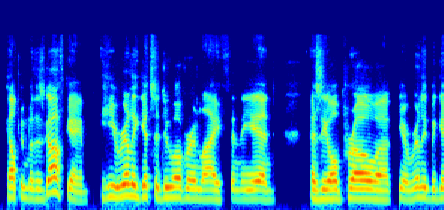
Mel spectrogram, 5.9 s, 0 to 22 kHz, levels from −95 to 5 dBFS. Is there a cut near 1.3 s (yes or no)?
yes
